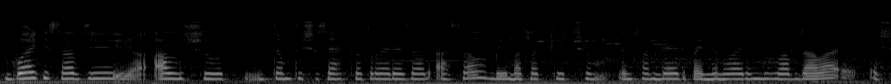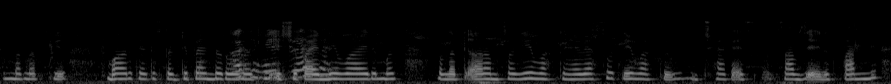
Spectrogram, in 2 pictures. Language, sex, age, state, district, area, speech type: Kashmiri, female, 30-45, Jammu and Kashmir, Bandipora, rural, spontaneous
